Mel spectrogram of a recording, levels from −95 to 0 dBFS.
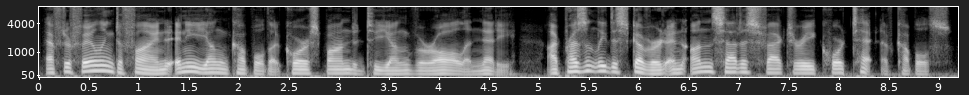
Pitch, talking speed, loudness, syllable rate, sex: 110 Hz, 145 wpm, -18 LUFS, 5.1 syllables/s, male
